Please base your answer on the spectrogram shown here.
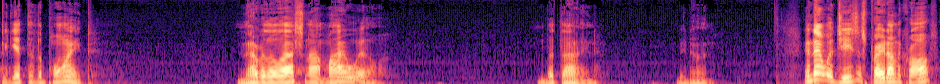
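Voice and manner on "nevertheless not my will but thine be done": prayerful hush. Acted. Quoting Jesus's prayer, fading.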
